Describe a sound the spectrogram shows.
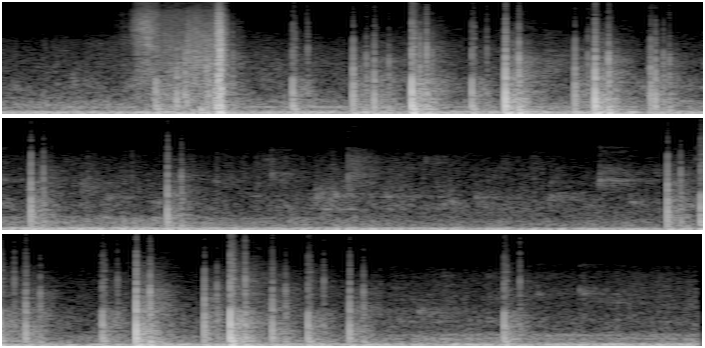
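Footsteps knock on wooden floorboards.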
